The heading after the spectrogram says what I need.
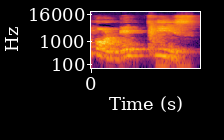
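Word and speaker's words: Chondrichthyes: कोंड थस कोंड okay थोड़ी सी spelling इसकी hard है बट इसको बोलते हैं कोंड थस और ये इसकी जो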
